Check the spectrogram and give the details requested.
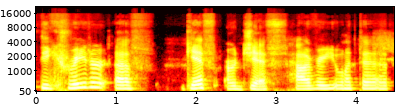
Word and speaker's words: GIF: gift person anyways the creator of gif or jiff however you want to pronounce it he does call it he calls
